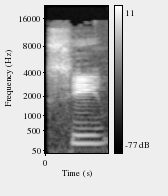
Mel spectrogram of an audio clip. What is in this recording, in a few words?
"si", pingyam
